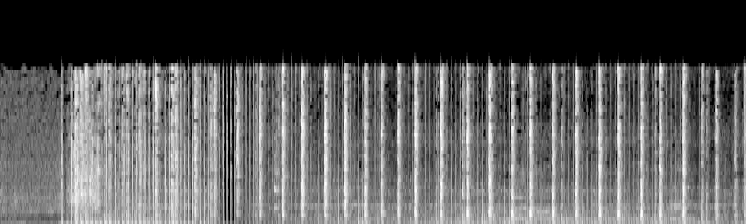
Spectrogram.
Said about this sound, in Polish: Proszę bardzo, zapaliła z pierwszego, no bo to jest WSK.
